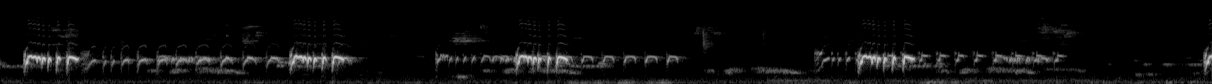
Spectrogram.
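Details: Local zebra doves in full voice, singing a style meant to make silent birds reply. Long rolling strings of quick coo notes build into loud, stuttering bursts, several times over, with other doves answering more quietly.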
